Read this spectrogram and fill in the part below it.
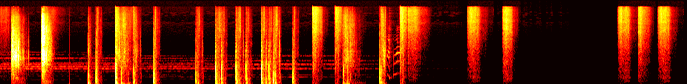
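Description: Footsteps thud on dirt and grass in short bursts.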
